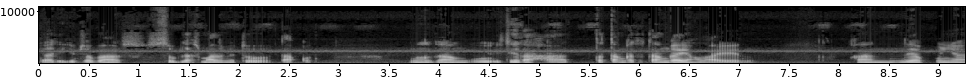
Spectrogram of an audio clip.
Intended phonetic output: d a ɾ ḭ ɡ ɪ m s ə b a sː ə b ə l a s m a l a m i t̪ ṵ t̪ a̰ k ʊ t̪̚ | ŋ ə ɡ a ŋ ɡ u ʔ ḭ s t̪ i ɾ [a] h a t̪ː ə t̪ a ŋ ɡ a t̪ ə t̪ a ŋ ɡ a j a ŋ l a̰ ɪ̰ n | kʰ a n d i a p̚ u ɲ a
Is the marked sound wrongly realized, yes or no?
no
